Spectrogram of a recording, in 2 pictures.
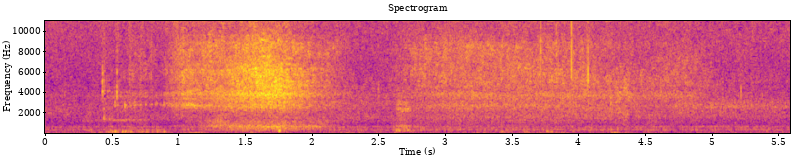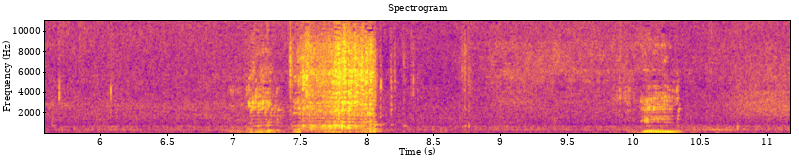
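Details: A walrus taking a mud bath lets out deep, guttural burps amid wet sloshing and squelching sounds.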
